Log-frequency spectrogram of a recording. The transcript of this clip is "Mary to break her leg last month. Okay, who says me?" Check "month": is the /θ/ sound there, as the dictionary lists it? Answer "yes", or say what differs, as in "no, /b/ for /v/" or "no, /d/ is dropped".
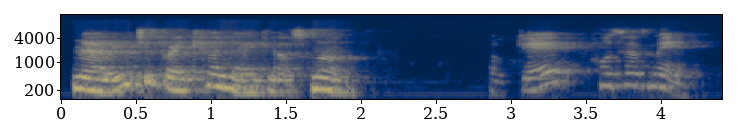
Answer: yes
